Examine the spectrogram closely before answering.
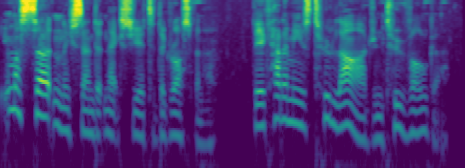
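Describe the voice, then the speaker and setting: A man's voice: medium pitch, big pitch swings, quick pace, no room sound, lightly acted. A languid aristocrat acted by a male reader holds forth in a classic novel reading. He is witty and vain, with a pompous delivery that stretches out the emphatic words. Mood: languid, opinionated.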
